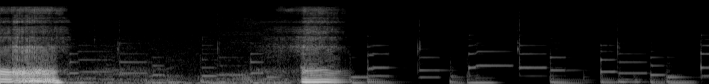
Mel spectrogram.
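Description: Two loud, rattling snores about three seconds apart over soft plinking background music: a sleeping cat snoring.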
